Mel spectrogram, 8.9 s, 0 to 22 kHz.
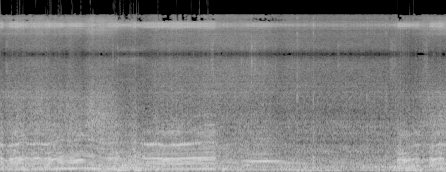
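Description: BMW E92 M3's 4.0-litre V8, heard from inside the cabin, revving hard under throttle through a drift. It eases off for a few seconds around the middle and comes back on hard near the end.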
